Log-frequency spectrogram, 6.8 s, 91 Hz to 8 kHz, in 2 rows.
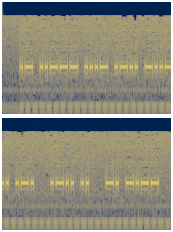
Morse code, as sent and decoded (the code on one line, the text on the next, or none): .- ..--- ...- .-.. -..-. .-. / .-.. .. / -. -.--
A2VL/R LI NY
